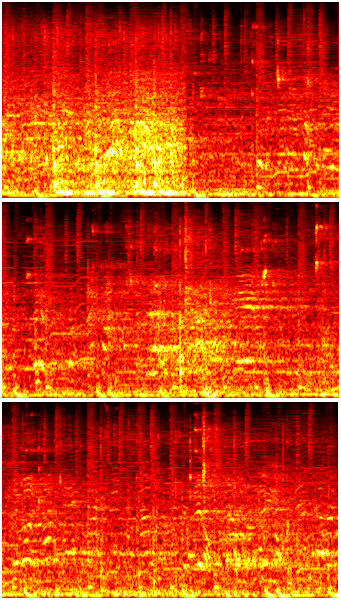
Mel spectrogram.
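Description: Futsal match play on a wooden sports-hall court: the ball knocking and bouncing off feet and floor among players' shouts in the hall. The voices are loudest in the first two seconds.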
